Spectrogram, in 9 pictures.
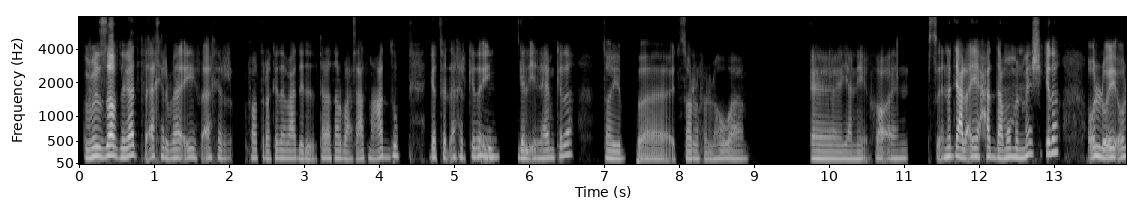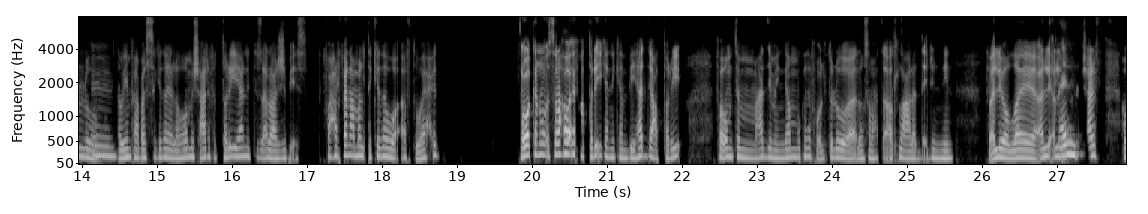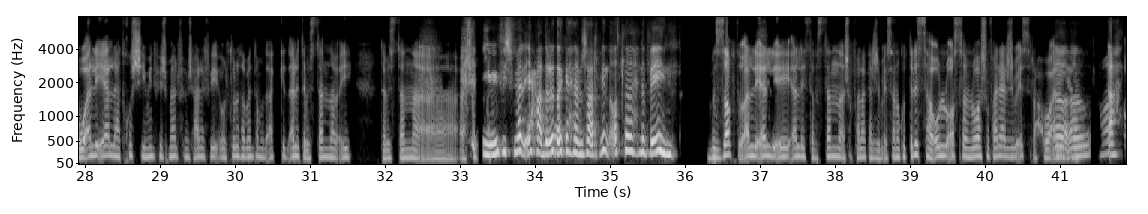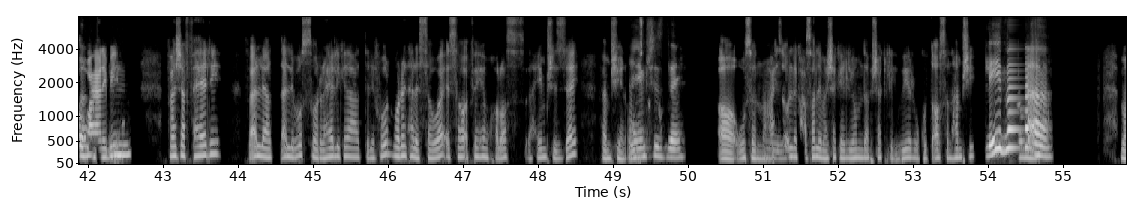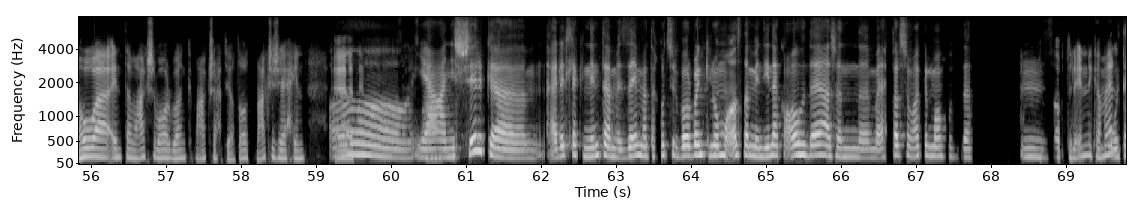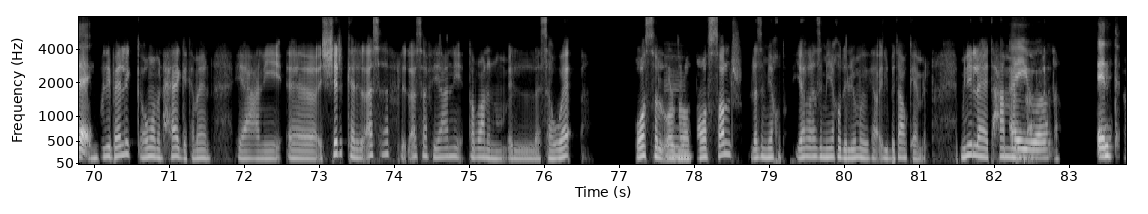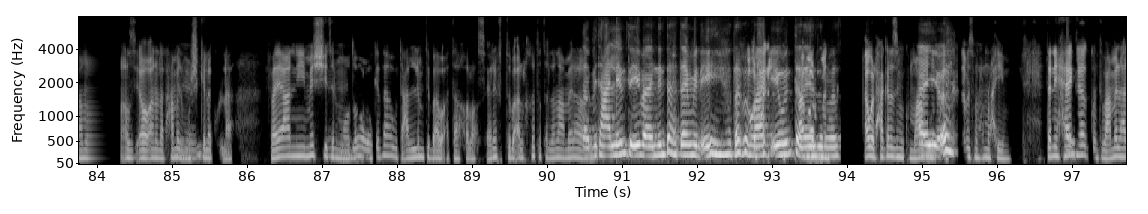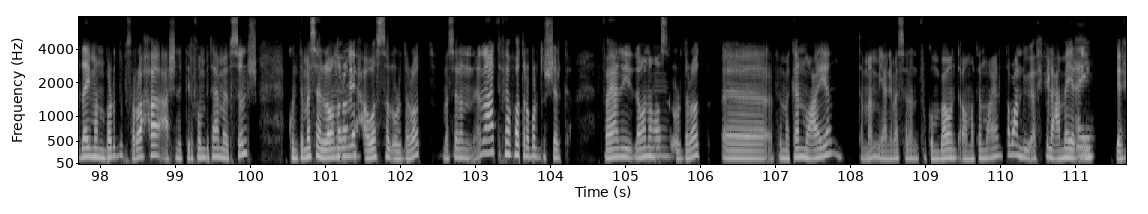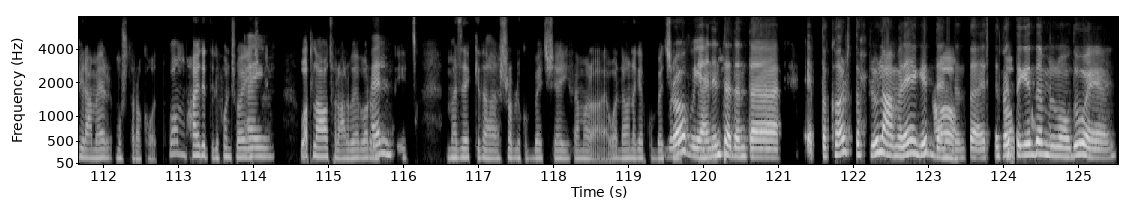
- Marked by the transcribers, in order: laughing while speaking: "بالضبط"; in English: "الGPS"; chuckle; laughing while speaking: "يمين في شمال ايه حضرتك! إحنا مش عارفين أصلًا إحنا فين؟"; distorted speech; in English: "الGPS"; unintelligible speech; in English: "الGPS"; in English: "الGPS"; unintelligible speech; in English: "power bank"; in English: "الpower bank"; tapping; unintelligible speech; in English: "الأوردرات"; laughing while speaking: "طَب اتعلّمت إيه بقى، إن … وأنت نازل مثلًا؟"; in English: "power bank"; laughing while speaking: "أيوه"; in English: "power bank"; in English: "أوردرات"; in English: "أوردرات"; in English: "كومباوند"; tsk; unintelligible speech
- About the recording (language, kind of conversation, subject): Arabic, podcast, إيه خطتك لو بطارية موبايلك خلصت وإنت تايه؟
